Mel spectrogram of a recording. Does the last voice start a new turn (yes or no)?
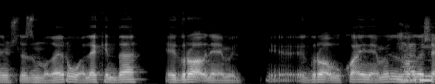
yes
